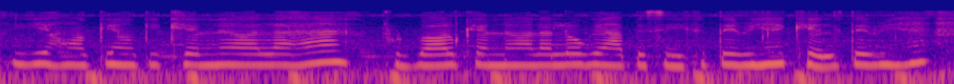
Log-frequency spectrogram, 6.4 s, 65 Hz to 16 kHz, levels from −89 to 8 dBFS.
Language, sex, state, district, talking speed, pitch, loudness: Bhojpuri, female, Uttar Pradesh, Deoria, 170 wpm, 225 Hz, -39 LUFS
